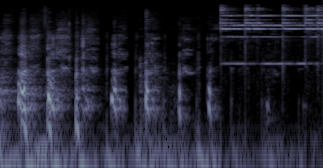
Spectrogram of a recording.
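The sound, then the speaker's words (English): A small, thin-sounding bell on top of the ancient cathedral of San Sebastian, which rises from beneath the sand in a video game, rings with a high, tinny, sustained tone after about a second and a half of voice-like sounds, carrying on steadily to the end. “And it's got a really wimpy bell on top.”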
